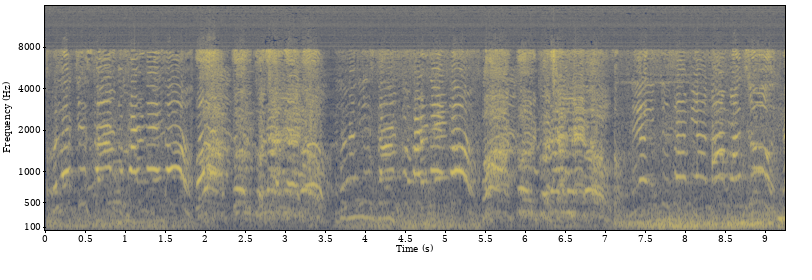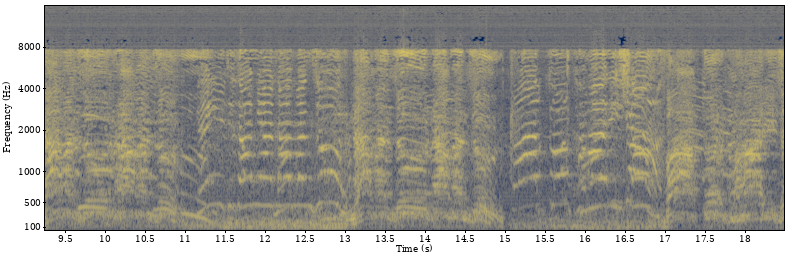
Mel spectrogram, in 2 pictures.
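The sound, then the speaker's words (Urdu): Protesting students and some of their parents chant slogans outside a press club in Quetta. Loud massed voices keep up a rhythmic call-and-response over constant crowd noise, with brief dips between phrases. “مظاہرہ شرکا نے اس موقع پر یہ نعرے لگائے۔”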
